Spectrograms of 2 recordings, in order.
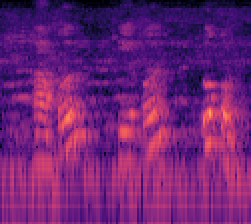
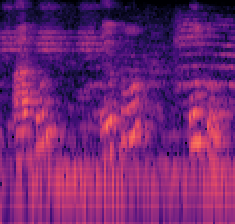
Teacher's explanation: حرکت تو ضرور ہو لیکن شد یعنی مشدد حرف کی آواز پیدا نہ ہو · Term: قلقلہ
